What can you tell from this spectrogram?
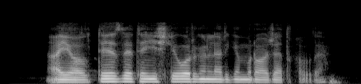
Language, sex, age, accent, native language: Uzbek, male, 18-24, Toshkent shahri, Uzbek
